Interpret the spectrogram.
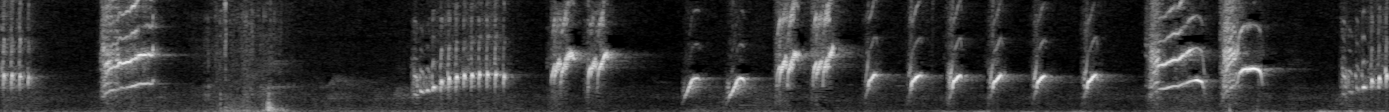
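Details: Shrill cucak rante training song with borrowed songbird phrases: buzzy rising notes, then a fast string of sharp chirps, about three per second, ending in looping whistles; a brief low thump midway.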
